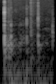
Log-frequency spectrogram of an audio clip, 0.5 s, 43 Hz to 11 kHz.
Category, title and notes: Sound effects > Other mechanisms, engines, machines
gun handle 4
Designed foley sound for less aggressive gun pickup from wooden table, with additional scrapes.
gun, scrape, soft, table, wood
